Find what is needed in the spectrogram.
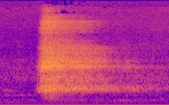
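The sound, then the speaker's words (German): One long, deep breath during a guided relaxation exercise: a breathy rush of air that starts abruptly and slowly fades, heard alone. “Und nochmal bewusst ein paar tiefe Atemzüge, vielleicht auch in den neuen Raum, den neuen Platz, hier im oberen Rücken, im Lungenbereich.”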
